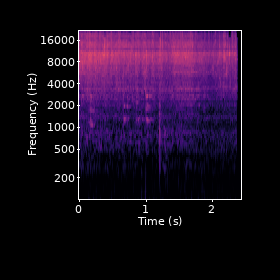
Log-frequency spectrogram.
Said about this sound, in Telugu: పచ్చనిపప్పు వేసి ఒక్క 2 నిమిషాలు కలుపుకోవాలండి బాగా.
